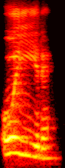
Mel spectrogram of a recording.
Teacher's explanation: Sin embargo, lleva tilde porque se pronuncia entonces en sílaba distinta la vocal O y la vocal I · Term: hiato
